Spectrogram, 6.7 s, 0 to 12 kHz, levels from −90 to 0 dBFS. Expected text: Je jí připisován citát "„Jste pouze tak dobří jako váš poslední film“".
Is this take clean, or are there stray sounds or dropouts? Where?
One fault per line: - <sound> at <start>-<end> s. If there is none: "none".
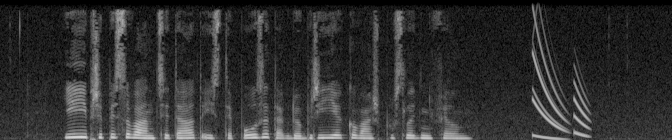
- chirp at 5.3-5.9 s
